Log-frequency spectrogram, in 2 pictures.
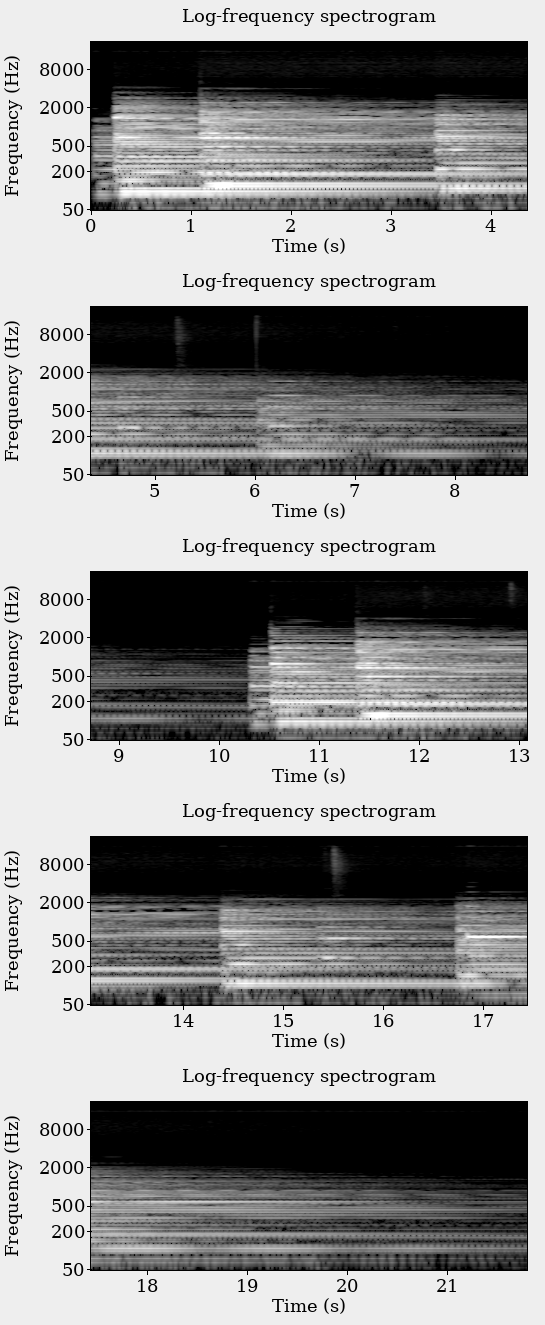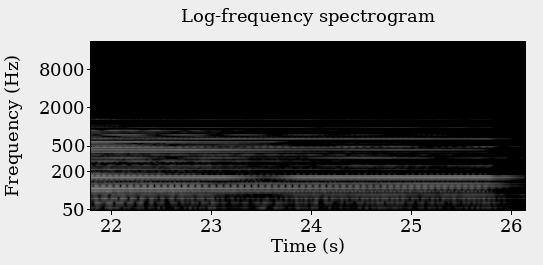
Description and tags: Sad piano
fortepiano, pianino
